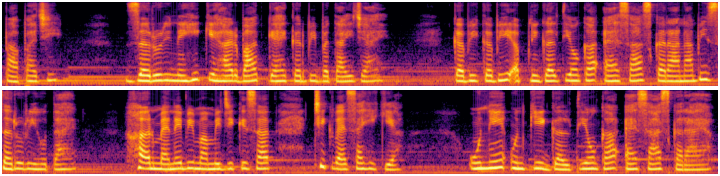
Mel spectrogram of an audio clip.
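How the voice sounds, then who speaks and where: A woman's voice: mid-range voice, flat delivery, measured pace, a little mellow, faint music behind, natural voice. A woman voicing a sweet, innocent yet shrewd young daughter-in-law in a family moral tale, polite and earnest. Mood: earnest, reassuring.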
